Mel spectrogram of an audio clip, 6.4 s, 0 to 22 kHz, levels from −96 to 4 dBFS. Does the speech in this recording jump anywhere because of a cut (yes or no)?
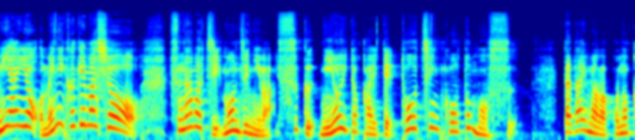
yes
